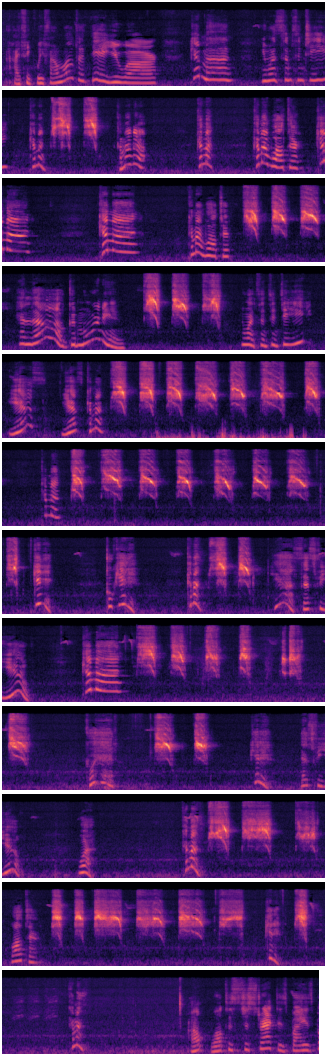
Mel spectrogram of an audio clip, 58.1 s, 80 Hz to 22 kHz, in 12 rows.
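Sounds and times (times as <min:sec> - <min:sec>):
high squeaky calls: 0:16.7 - 0:17.9, 0:25.3 - 0:29.4, 0:32.2 - 0:33.0, 0:35.8 - 0:39.2, 0:41.0 - 0:42.0, 0:46.7 - 0:48.4, 0:49.2 - 0:52.2.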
